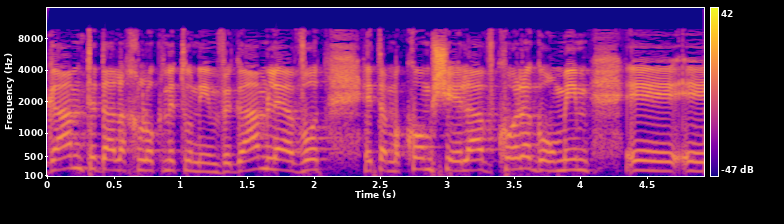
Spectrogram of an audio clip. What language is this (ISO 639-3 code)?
heb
